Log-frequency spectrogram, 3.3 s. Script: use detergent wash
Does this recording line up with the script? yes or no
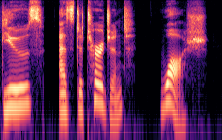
no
